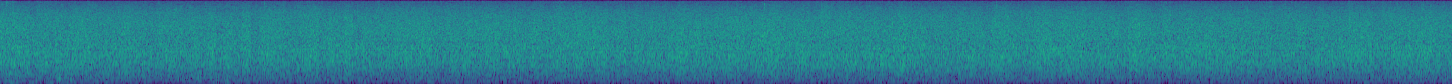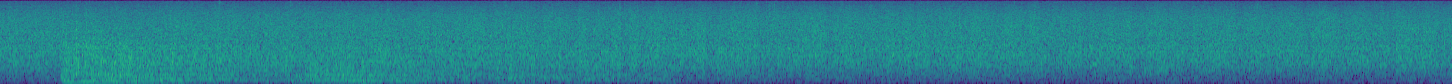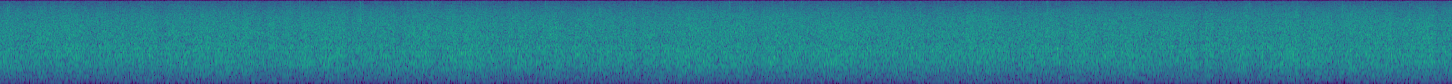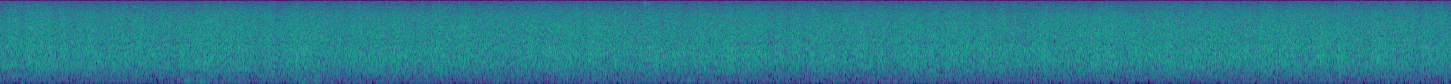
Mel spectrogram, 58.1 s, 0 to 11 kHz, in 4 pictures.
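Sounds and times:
heavy rain: 0.0 - 58.0
thunder rumble: 15.1 - 21.8.

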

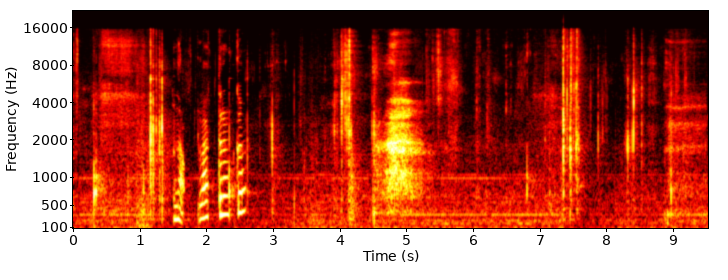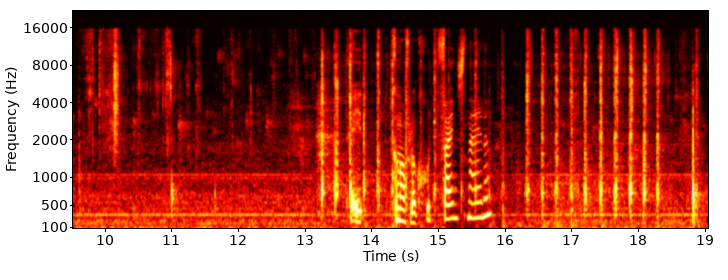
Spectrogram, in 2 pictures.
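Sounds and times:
cleaver crushing garlic: 13.2 - 19.0.

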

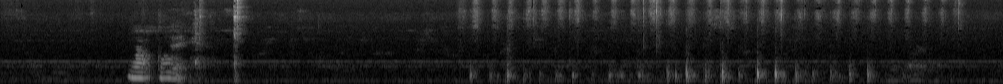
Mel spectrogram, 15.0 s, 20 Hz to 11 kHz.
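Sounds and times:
paintbrush scratching on rock: 6.9 - 14.4.

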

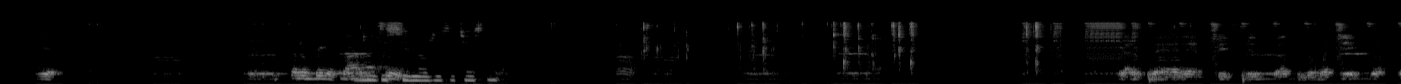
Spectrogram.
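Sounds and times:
woman's voice: 3.5 - 5.0
computer keyboard typing: 6.3 - 9.2, 10.2 - 10.7.

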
